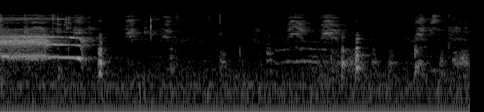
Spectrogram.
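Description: A rooster crowing: its long held final note ends with a drop in pitch about a second in. Faint clucking and light clicks follow.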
